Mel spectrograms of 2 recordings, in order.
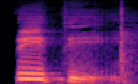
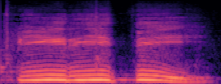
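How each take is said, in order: First: Said in the usual way. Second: পিরিতি in three syllables, pi-ri-ti; rustic pi-ri-ti for পিরিতি; split cluster. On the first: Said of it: "এ পাশে গেলে হয় পিরিতি". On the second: Shown as a demonstration. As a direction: open up the pr of পিরিতি with an i. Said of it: "এ পাশে গেলে হয়".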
